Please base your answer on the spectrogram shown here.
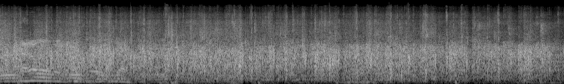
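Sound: audience applause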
